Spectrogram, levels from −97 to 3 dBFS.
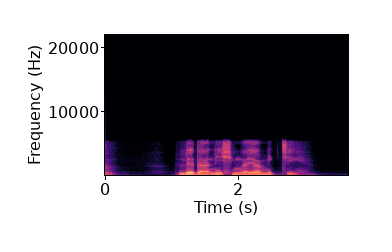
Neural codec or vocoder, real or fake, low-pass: codec, 16 kHz, about 1 kbps, DyCAST, with the encoder's durations; fake; 5.4 kHz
